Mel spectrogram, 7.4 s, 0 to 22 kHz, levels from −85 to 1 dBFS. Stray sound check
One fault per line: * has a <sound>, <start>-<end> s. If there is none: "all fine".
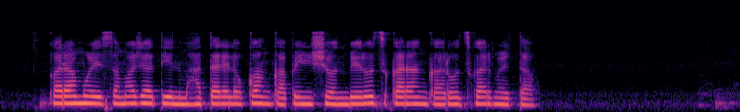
all fine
